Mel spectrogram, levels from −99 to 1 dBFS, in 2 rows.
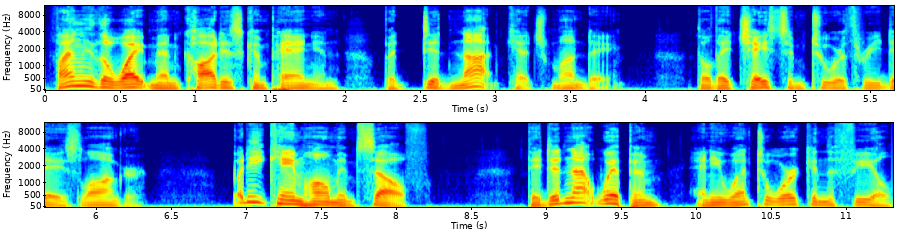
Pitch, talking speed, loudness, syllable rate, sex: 110 Hz, 205 wpm, -21 LUFS, 5.3 syllables/s, male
